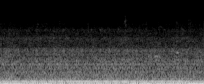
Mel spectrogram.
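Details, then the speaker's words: Cabover diesel truck driving at night with new alternator belts: even low drone with no squeal or chirp, the belts running quiet and healthy, though the driver says they squealed a little when he revved it while sitting. "Yeah, it don't take spilling at all. That's what I'm talking about. Maybe they might be a little bit, but They don't sound bad."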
